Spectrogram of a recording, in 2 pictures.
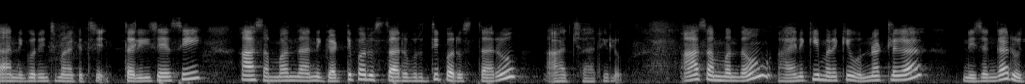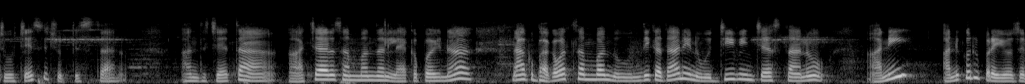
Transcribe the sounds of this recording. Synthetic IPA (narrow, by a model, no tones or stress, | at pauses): d̪aːnːiɡuɾiɲt͡ʃimɐnɐkit̪elijɐt͡ʃe̞ːsiaːsɐmbɐnd̪ʱaːnːiɡɐʈːipɐɾust̪aːɾuʋɾud̪ʱːipɐɾust̪aːɾu | a̰ːt͡ʃaːɾjulṵ | aːsɐmbɐnd̪ʱɐmaːjɐnɐkimɐnɐkiunːɐʈluɡaː | nid͡ʒɐŋɡaːɾud͡ʒuʋt͡ʃe̞ːsit͡ʃuːpist̪a̰ːnṵ | ɐnd̪ut͡ʃɛːt̪ɐaːt͡ʃaːɾjɐsɐmbɐnd̪ʱɐmlɛːkɐpo̞ːjinaːnaːkubʱɐɡɐʋɐt̪sɐmbɐnd̪ʱɐmund̪ikɐd̪aːne̞ːnuud͡ʒːiːʋiɲt͡ʃɛːst̪aːnu | ɐ̰ni | ɐnikonipɾɐjɔːd͡ʒɐn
